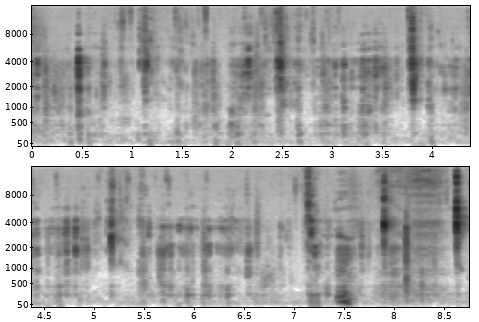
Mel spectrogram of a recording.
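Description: Someone eats noodles with seaweed crisp up close, with irregular crunchy bites and wet chewing sounds that are soft to moderate, spread across the stretch, and a sharper burst of crunching near the end.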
